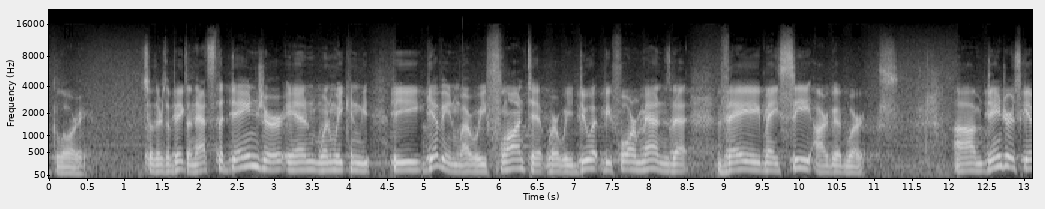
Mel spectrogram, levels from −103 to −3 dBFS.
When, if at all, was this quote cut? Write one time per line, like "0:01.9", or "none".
0:01.8
0:05.0
0:08.3

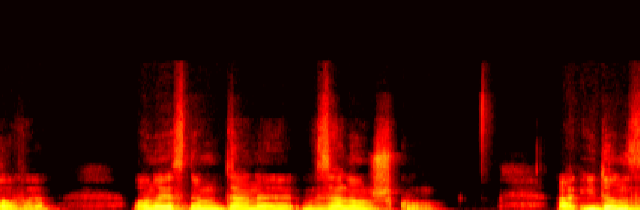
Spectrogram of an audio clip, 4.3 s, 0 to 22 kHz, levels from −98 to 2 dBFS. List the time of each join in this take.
none

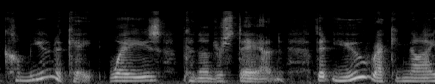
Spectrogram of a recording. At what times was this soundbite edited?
0:01.1
0:01.8
0:03.1

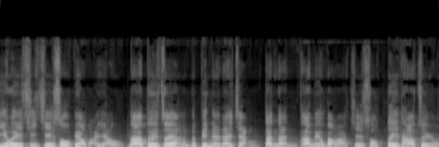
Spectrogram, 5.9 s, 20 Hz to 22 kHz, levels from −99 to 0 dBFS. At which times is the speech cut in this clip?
0:01.7

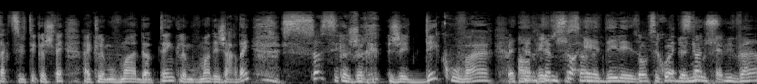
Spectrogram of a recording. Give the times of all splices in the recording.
0:03.4

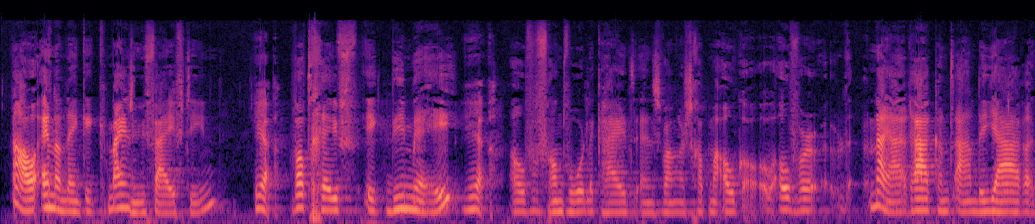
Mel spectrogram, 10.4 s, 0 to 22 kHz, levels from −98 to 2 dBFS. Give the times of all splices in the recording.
0:01.3
0:02.3
0:05.0

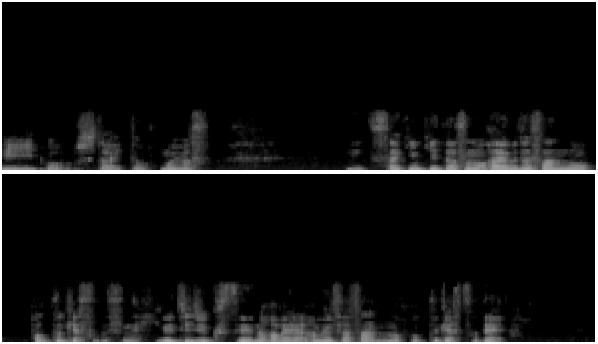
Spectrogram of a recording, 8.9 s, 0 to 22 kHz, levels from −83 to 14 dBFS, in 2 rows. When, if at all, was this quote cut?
none

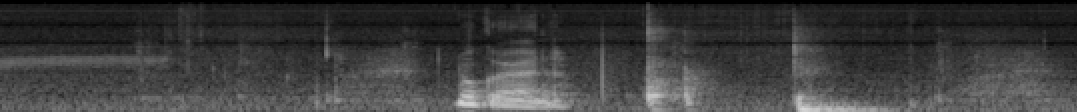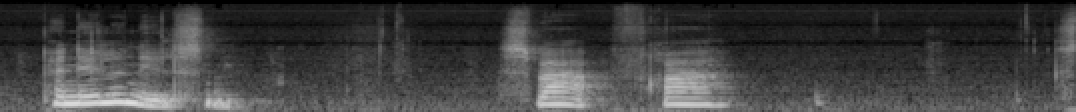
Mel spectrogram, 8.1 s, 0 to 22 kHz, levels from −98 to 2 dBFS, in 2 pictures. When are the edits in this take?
none

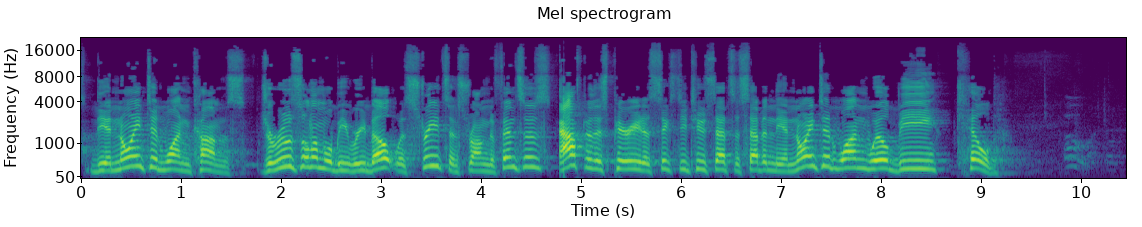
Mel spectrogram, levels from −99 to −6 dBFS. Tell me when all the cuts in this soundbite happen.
0:01.7
0:04.7
0:08.7

